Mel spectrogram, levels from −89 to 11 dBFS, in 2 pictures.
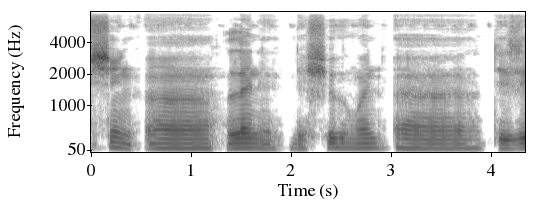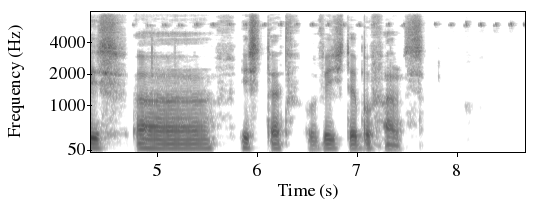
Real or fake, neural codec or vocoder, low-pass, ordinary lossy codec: real; none; none; none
